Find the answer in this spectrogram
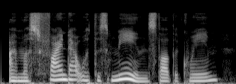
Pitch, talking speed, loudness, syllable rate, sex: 180 Hz, 255 wpm, -15 LUFS, 4.8 syllables/s, female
